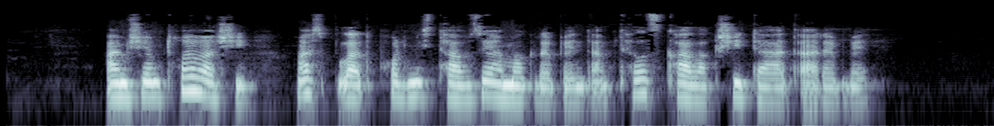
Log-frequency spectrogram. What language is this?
Georgian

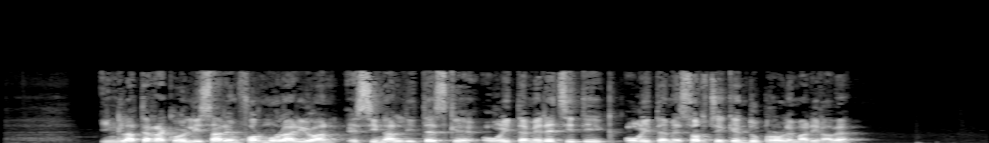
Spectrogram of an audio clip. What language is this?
Basque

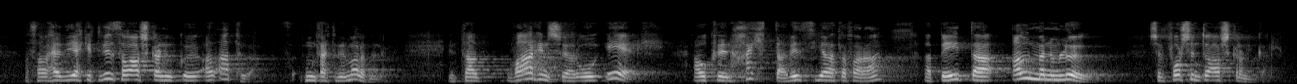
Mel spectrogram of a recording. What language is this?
Icelandic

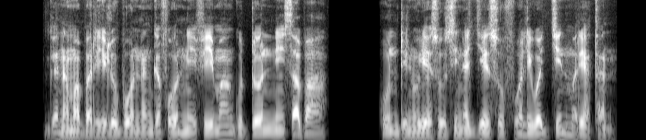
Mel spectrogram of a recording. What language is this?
Oromo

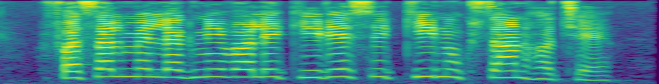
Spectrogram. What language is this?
Magahi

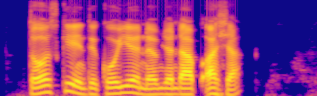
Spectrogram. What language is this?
Kalenjin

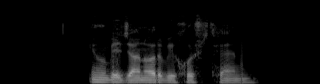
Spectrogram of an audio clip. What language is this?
Khetrani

